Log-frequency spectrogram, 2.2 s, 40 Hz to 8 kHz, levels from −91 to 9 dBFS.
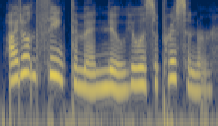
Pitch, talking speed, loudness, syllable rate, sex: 240 Hz, 275 wpm, -16 LUFS, 6.0 syllables/s, female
